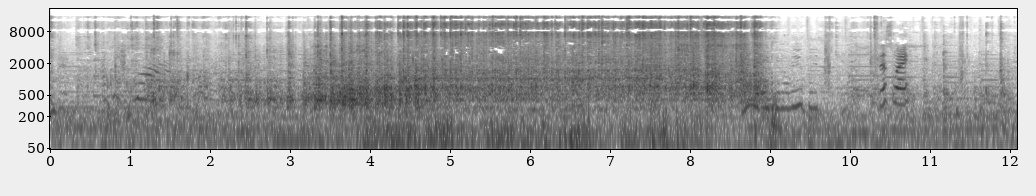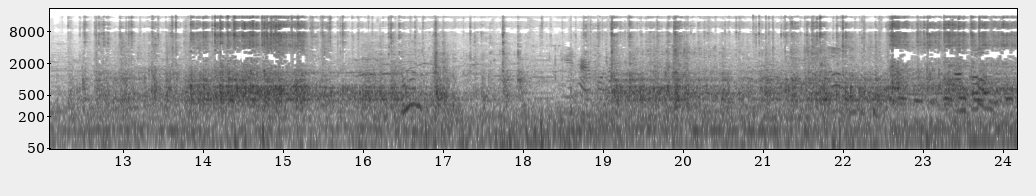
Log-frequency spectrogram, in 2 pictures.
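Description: A child's wagon rolling over brick pavers, its wheels rattling in stretches of several seconds with brief pauses between.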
